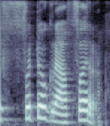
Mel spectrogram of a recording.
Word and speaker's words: photographer: But in another example, we can say photographer. The stress shifts to the second syllable.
